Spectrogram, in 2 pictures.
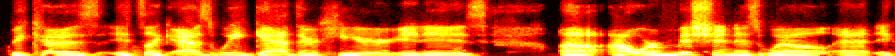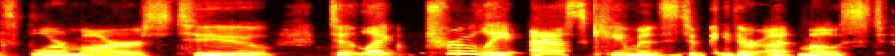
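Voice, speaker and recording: A woman's voice: mid-range voice, fairly even intonation, takes it slowly. A woman moderating a panel discussion, upbeat and encouraging as she draws the guests out.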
